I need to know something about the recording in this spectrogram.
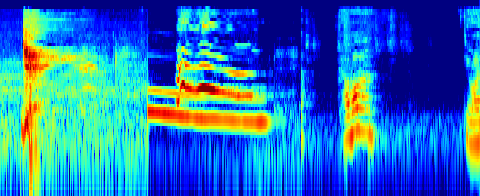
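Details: A puppy lets out a long, thin whine that slides slowly downward, then follows with a couple of brief, soft yips, after an opening sharp cry; the room is otherwise quiet.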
